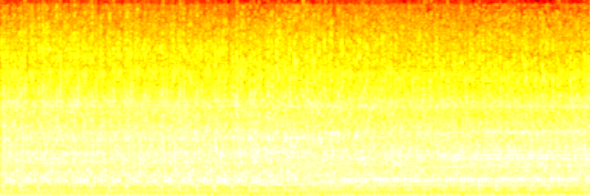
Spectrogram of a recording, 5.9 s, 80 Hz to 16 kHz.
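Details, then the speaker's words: Mercedes T1N van diesel after swapping reversed vent-tube-heater and high-pressure-pump connectors that caused stalling: steady, even idle, smooth low rumble, no stumbles, misses or exhaust pulses; normal idle. "i think that's longer than it's run before so that must have been all it was to get those swapped it's nice and smooth no pulses in the exhaust injectors cool"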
